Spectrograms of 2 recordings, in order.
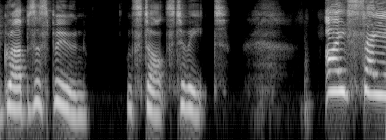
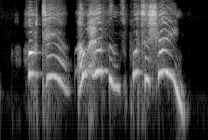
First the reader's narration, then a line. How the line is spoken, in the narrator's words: A nice girl would at once exclaim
